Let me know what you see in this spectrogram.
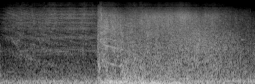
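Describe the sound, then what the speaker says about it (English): A single sharp gunshot booms in the Xbox game XCOM, striking suddenly about a second in and leaving a loud, noisy tail that slowly fades over a constant background bed. "Noble's going to take a shot."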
